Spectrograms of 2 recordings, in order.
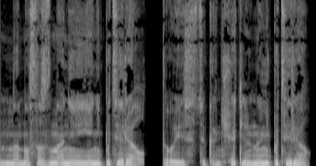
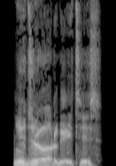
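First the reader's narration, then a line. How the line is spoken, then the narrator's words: Menacing growl. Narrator (Russian): угрожающе рыкнул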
